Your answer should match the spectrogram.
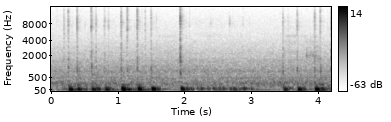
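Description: Fingers type "free delivery" on a computer keyboard, a quick irregular run of close, soft key clacks with a brief pause midway, no voice present.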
